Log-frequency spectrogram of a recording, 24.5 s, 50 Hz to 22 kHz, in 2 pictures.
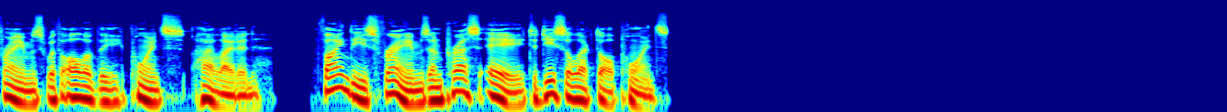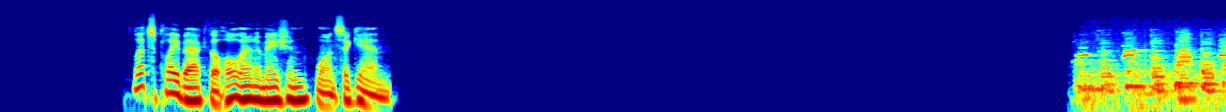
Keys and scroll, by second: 6.3 alt+a, 8.0 Down, 8.9 a, 9.3 Up, 10.0 Up, 10.9 Down.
